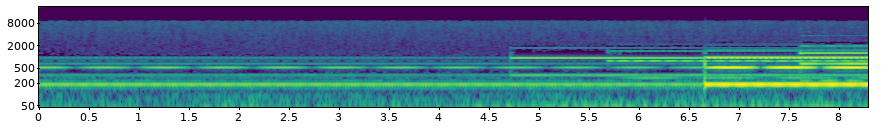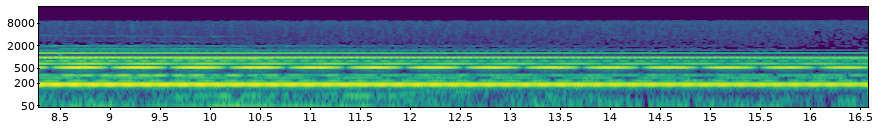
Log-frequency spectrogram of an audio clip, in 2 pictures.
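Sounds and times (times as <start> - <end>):
Tibetan singing bowl ringing with shimmering tone: 0.0 - 16.5.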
